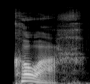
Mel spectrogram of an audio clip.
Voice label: "koah", Hebrew

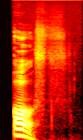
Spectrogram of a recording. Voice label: "oth", Hebrew

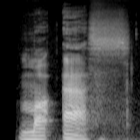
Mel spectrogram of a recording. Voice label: "maas", Hebrew

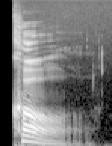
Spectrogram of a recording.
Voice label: "kol", Hebrew

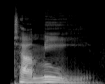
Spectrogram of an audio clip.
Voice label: "tamid", Hebrew

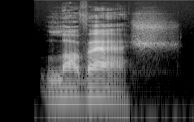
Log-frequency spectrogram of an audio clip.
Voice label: "labash", Hebrew

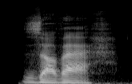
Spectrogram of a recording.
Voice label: "zabah", Hebrew

